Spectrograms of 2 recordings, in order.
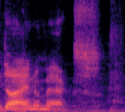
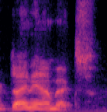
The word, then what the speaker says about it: Dynamex: the court's decision in dynamex um or dynamics it's pronounced either way here in the state in california but yeah i was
